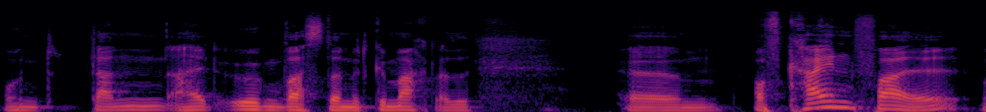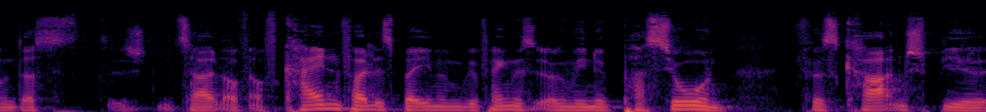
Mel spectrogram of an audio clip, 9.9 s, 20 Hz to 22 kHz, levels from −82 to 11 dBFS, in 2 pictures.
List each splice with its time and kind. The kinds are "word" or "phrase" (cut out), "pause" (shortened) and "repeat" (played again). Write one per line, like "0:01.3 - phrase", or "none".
0:03.7 - pause
0:06.2 - phrase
